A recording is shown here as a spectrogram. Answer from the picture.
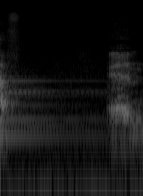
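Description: Casio digital piano playing an F major chord, the four chord of the progression in C. It is struck once and left to ring, fading over about a second and a half, before a voice comes back in near the end.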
